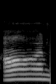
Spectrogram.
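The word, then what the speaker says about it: Anh: We've got, is it Anne or on, or what is the spell? On. What is the pronunciation?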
